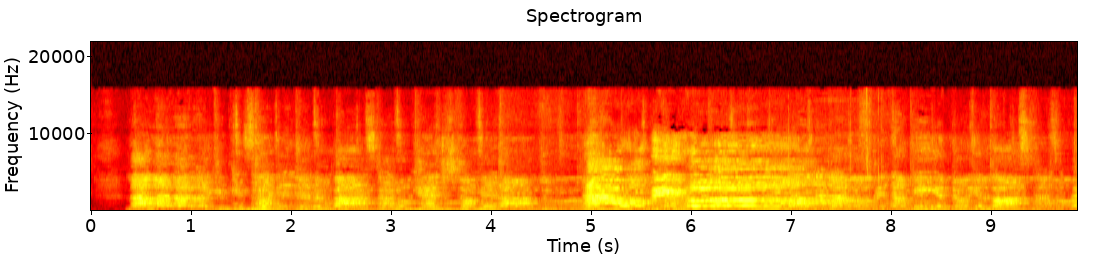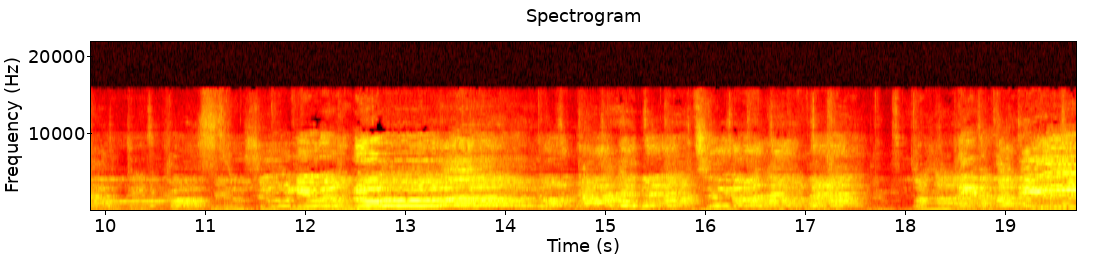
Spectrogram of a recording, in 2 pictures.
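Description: A cappella vocal group singing a pop arrangement, lead voice over layered backing harmonies with a steady rhythmic pulse underneath. The voices come in together right after a short stop.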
